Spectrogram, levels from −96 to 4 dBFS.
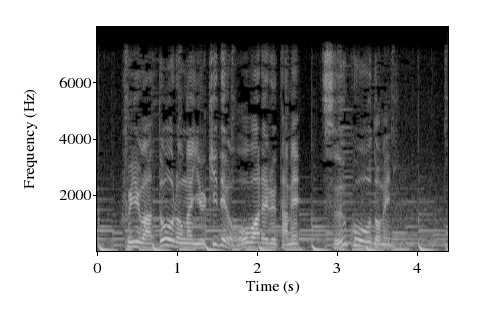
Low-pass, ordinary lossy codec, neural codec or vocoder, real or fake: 7.2 kHz; none; none; real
